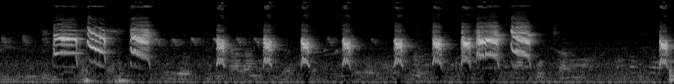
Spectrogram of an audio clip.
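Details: Grey-cheeked bulbul in full song, used to train other songbirds, with rough rasping phrases and sharp shots: loud, harsh, buzzy notes delivered in a quick irregular series of about a dozen bursts.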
